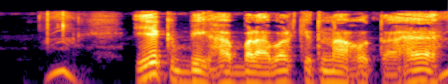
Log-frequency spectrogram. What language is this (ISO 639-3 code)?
mag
